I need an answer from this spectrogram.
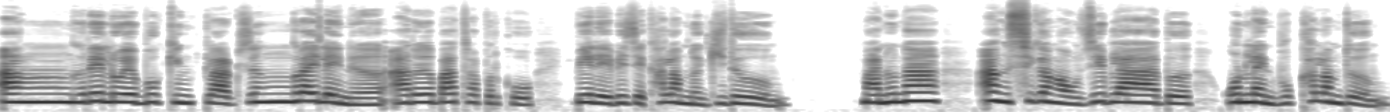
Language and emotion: Bodo, fearful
